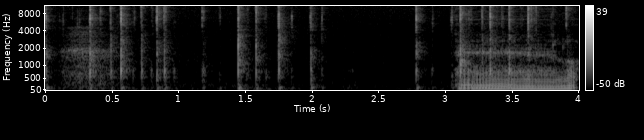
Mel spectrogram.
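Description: Rapid clattering keystrokes on a computer keyboard as a password is typed in, uneven bursts of clicks close by, then a loud sustained humming drone takes over near the end.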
